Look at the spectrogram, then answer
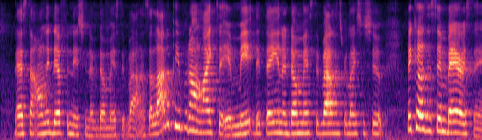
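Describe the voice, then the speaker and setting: Speaking at a very fast pace with lively intonation, a woman with an American accent is heard amid audible room echo and noticeable background noise. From US South, Georgia (Rome). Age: 30s. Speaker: domestic violence advocate, organization founder. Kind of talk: interview testimony.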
